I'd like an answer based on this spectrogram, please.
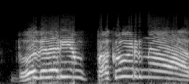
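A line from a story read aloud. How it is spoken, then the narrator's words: Coachmen shouting at full volume. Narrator (Russian): во всю мочь закричали ямщики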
